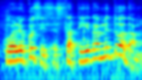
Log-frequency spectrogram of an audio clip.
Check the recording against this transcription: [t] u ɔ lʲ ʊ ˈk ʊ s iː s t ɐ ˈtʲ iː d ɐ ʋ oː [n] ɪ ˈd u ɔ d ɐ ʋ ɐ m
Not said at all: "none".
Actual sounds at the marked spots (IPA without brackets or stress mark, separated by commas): k, m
